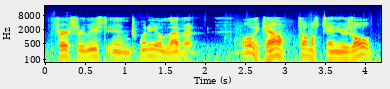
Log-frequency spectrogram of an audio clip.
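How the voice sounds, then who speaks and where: A man's voice: medium pitch, normal speed, fairly bright tone, a little hiss or hum. A man streaming a game, chatting casually with viewers in a rambling way and muttering under his breath between remarks. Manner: rambling, talks to chat while playing, drops into mutters. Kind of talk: casual live-stream chat. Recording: dull lo-fi stream audio.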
